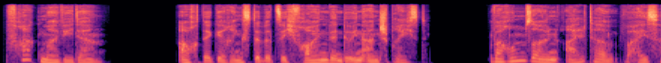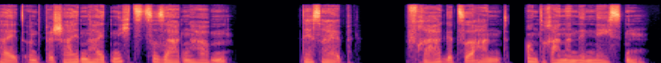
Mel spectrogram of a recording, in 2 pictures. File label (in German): Werbung Sanft, voices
